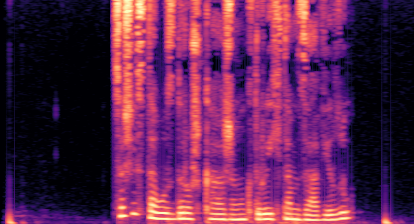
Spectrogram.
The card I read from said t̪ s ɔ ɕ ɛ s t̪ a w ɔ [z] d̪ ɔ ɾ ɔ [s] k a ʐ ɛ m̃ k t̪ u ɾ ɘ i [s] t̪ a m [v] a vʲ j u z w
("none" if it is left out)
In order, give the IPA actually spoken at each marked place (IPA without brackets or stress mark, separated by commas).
z, ʂ, x, z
